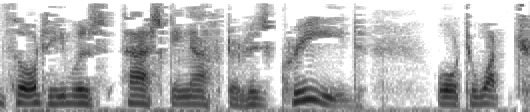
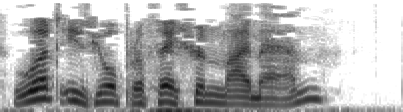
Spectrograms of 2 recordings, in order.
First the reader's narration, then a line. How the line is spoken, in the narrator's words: An official rather pompously inquired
